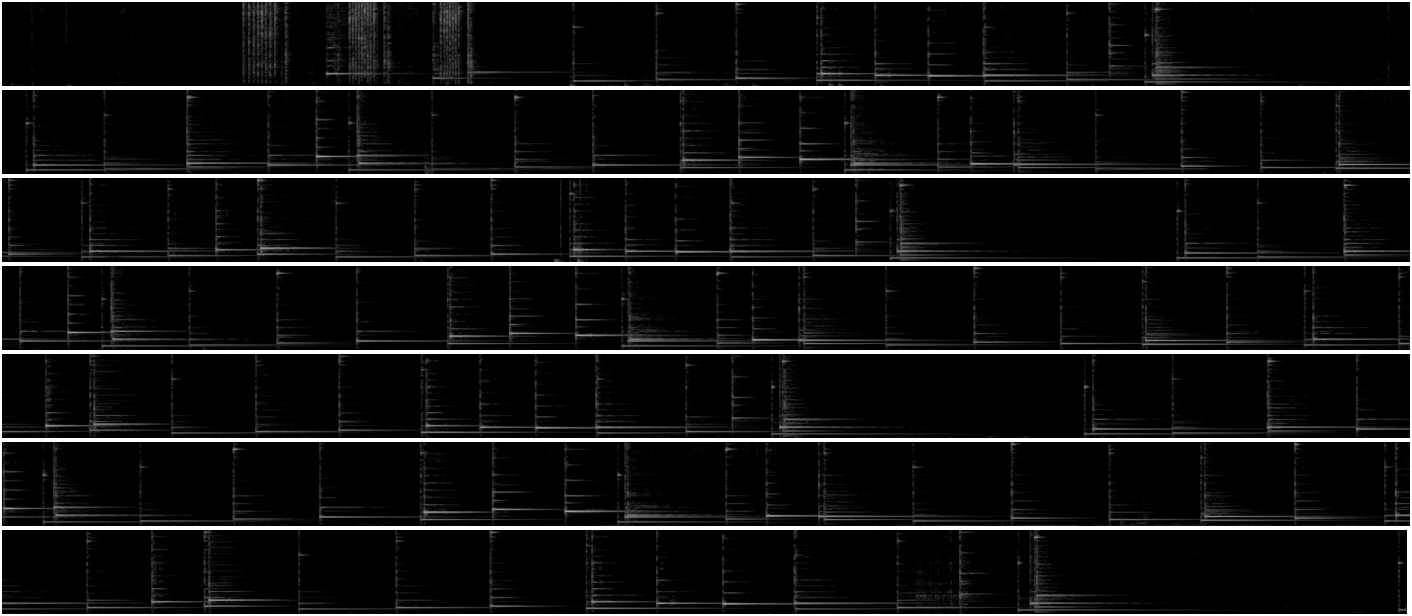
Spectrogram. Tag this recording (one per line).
background-sound
box
creepy
dramatic
ghost
Gothic
haunted
Music
nightmare
phantom
scary
sinister
spooky
suspense
terrifying
terror
weird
